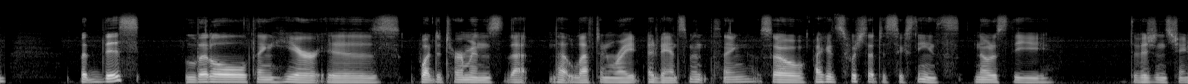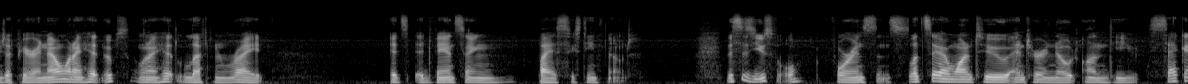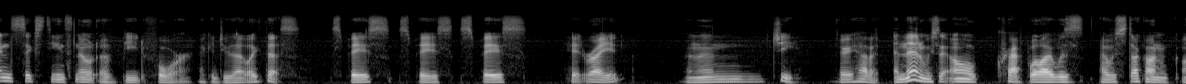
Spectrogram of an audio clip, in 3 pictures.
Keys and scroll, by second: 12.2 Down, 13.1 Up, 13.5 Right, 14.0 typing, 15.4 Left, 15.5-16.0 typing, 18.0 typing, 27.0 space, 27.7 space, 29.3 Right, 30.9 g.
